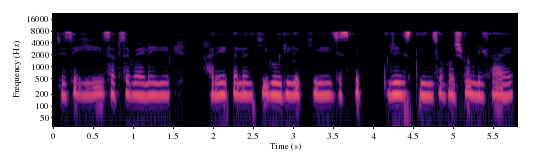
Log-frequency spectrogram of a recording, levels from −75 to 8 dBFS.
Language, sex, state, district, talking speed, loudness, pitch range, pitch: Hindi, female, Uttar Pradesh, Lucknow, 195 wpm, -25 LUFS, 190-200 Hz, 190 Hz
